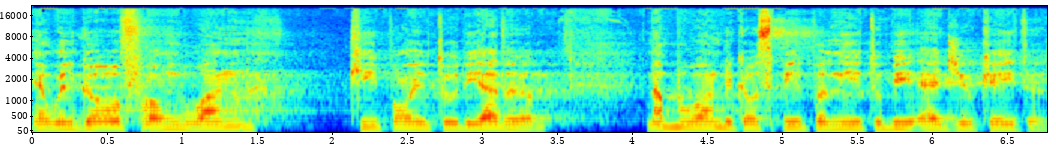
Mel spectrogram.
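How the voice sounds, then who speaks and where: Against noticeable background noise, a man with an Israeli accent speaks at a fairly high pitch in a monotone, flat intonation. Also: moderate pace. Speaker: historian and tour guide. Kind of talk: lecture.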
